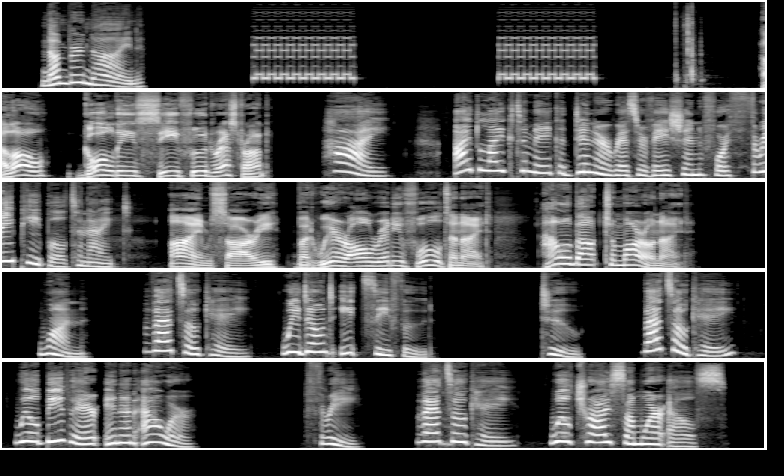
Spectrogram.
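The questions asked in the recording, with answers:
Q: How about tomorrow night?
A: 3: That's okay. We'll try somewhere else.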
